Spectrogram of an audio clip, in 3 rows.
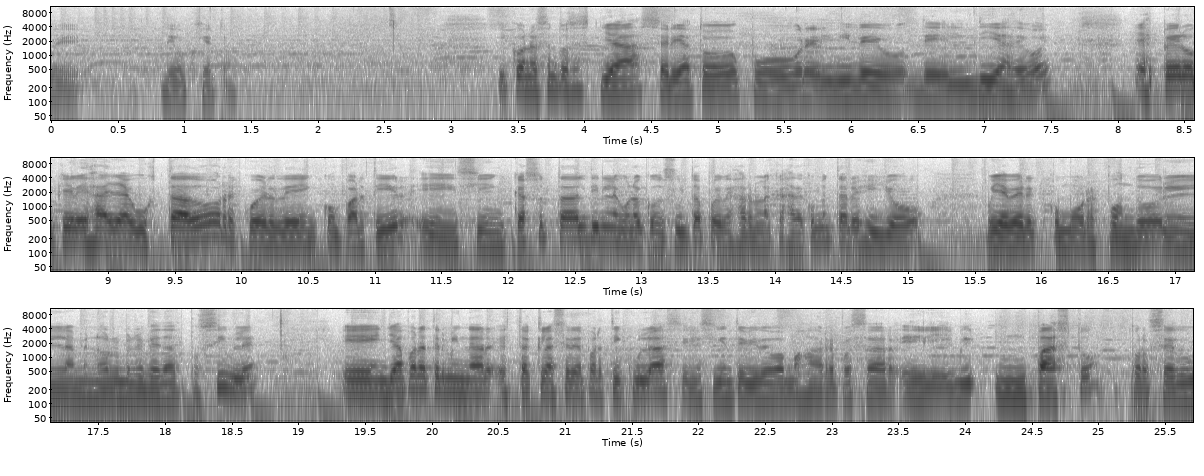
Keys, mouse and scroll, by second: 0.5-1.8 middle drag, 1.8-3.7 drag, 4.6-6.2 drag, 7.6 ctrl+s.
